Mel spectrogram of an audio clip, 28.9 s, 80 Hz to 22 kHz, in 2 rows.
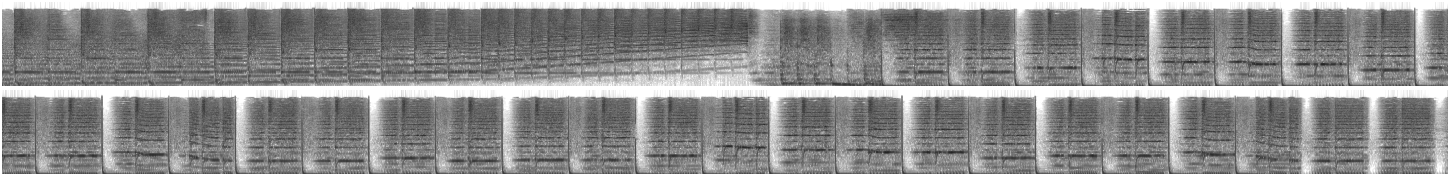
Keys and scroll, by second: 13.5 ctrl+-, 18.9 ctrl+0, 19.5 ctrl+=.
